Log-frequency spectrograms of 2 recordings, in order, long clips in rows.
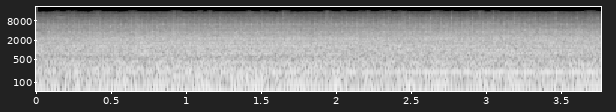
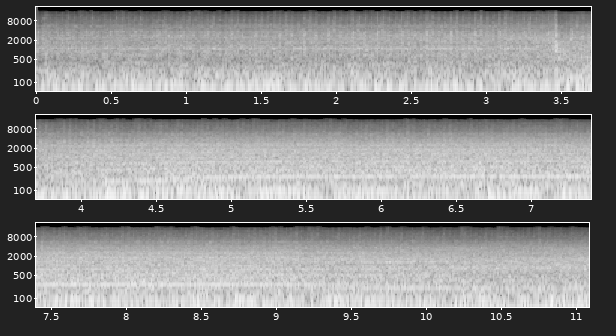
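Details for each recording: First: Honda Fit GD3 idling with the A/C on: a low, uneven rumbling from the A/C compressor, with the gas charge confirmed not overfilled. The compressor is suspected to be slightly worn; treated by adding a Power Aircon additive. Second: Honda Fit GD3 idling with A/C on after a refrigerant top-up: compressor kicks in with a soft even hum, its earlier rumbling gone; likely caused by slightly low gas in the compressor.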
